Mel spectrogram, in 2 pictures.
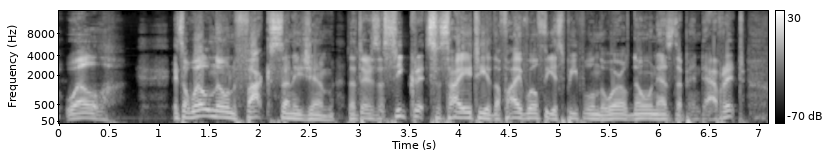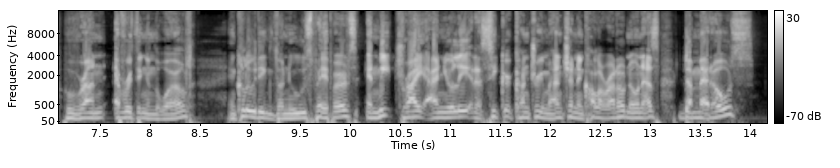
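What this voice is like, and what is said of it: Put-on accent, done well. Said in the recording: “I'm gonna attempt to do the accent. ... Dude, that was really good.”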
